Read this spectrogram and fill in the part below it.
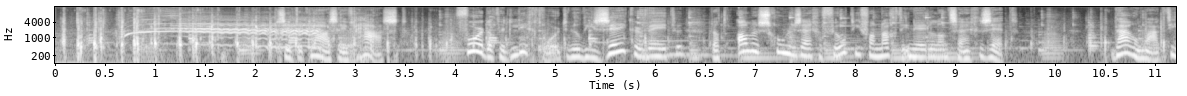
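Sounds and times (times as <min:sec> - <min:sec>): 
horse hooves clattering: 0:00.0 - 0:11.2
horse whinnying: 0:00.6 - 0:04.0
speech: 0:02.3 - 0:11.2.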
